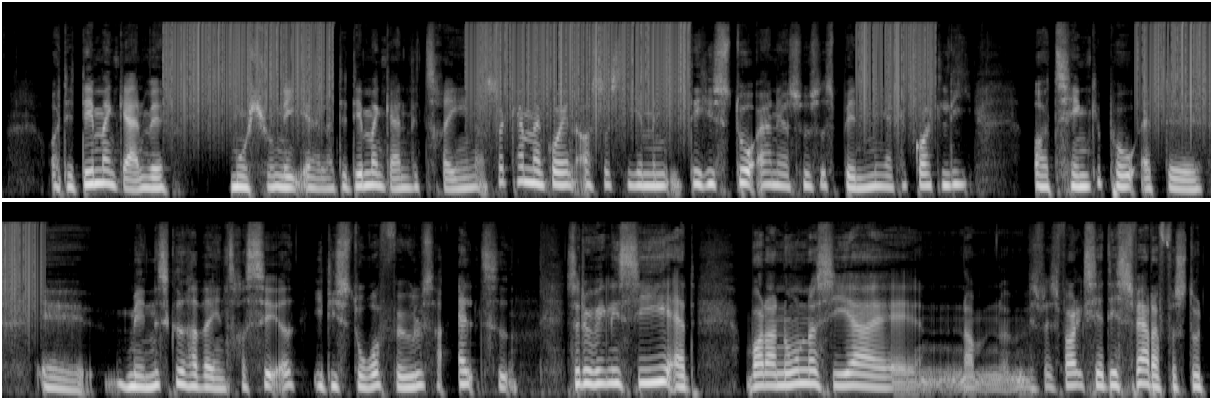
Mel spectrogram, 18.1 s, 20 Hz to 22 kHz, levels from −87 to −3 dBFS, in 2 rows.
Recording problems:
crackling; loud; 4 times, first at 1 s; 8 dB below the speech

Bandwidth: 14.5 kHz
